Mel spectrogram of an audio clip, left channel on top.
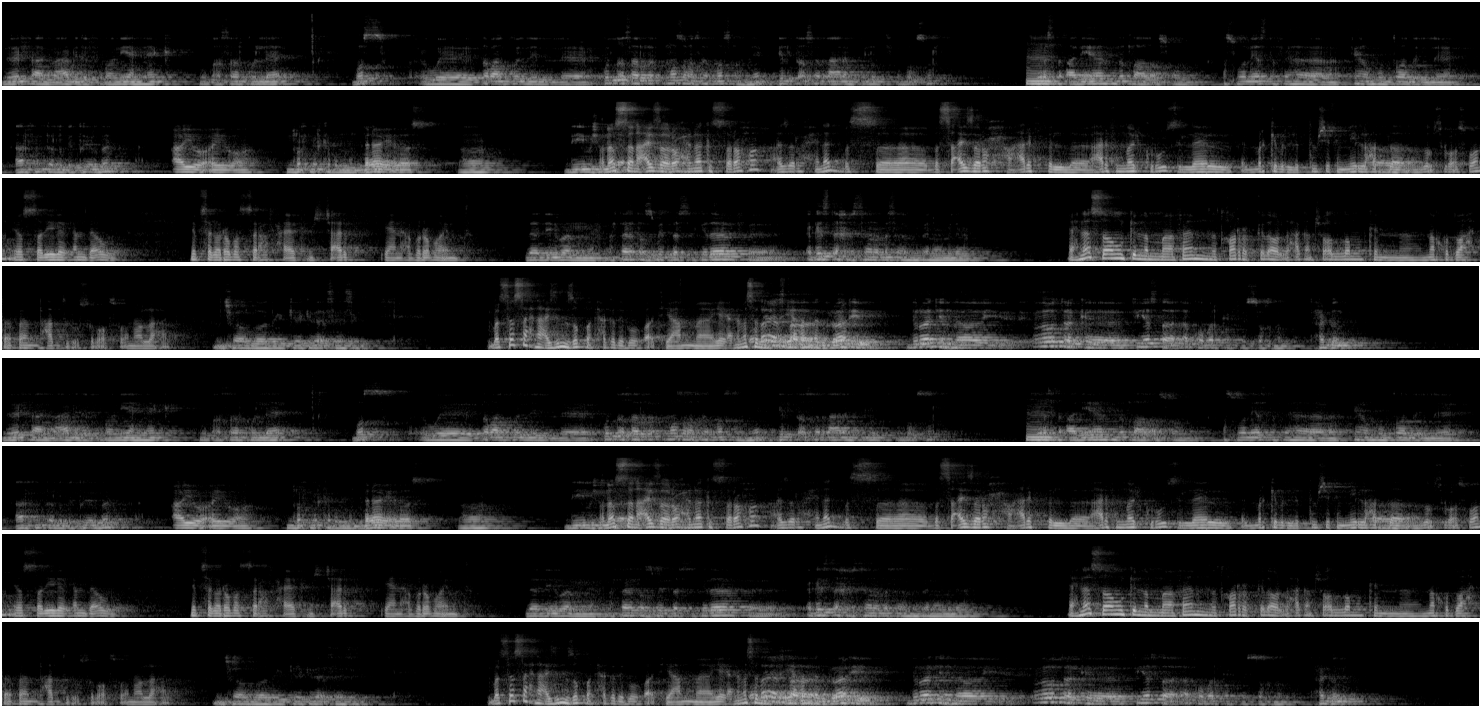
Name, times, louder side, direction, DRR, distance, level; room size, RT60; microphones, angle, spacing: voice 1, 0.0-1.6 2.0-2.8 3.5-3.8 4.1-9.3 10.3-11.9 12.2-14.5 14.9-15.9 17.6-18.6 19.3-19.6 20.4-21.0 21.4-21.5 28.4-28.7 34.8-39.2 46.4-47.9 51.8-53.0 53.4-57.2 57.4-57.7, left 1 dB, 40° left, 7 dB, 5.3 m, -31 dB
voice 2, 10.2-10.6 16.5-17.3 18.4-19.1 20.8-30.7 31.4-34.1 40.2-46.0 49.2-53.0, left 1 dB, 20° left, 8 dB, 1.0 m, -29 dB
27.5 x 23.5 x 8.8 m, 1.1 s
head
